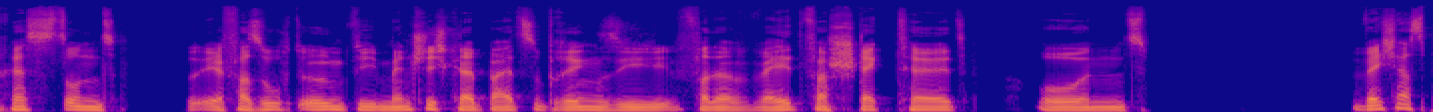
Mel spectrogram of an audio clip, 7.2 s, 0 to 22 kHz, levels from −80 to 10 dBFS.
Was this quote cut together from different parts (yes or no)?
no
